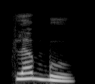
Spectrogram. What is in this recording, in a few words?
"ಕ್ಲಬ್ಬು", kannada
